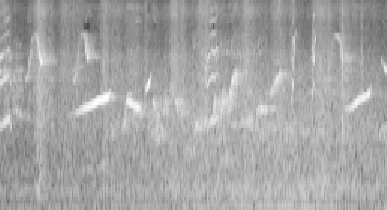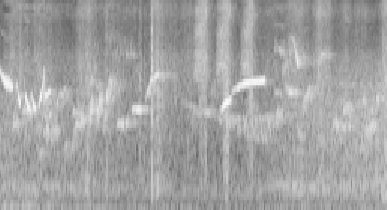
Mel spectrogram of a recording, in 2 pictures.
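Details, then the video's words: White-rumped shama, used to train caged birds, singing a stream of varied whistles, short upslurred notes, and sharp chips, with clicks and a steady hiss behind. "macam macam suara murai batu"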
